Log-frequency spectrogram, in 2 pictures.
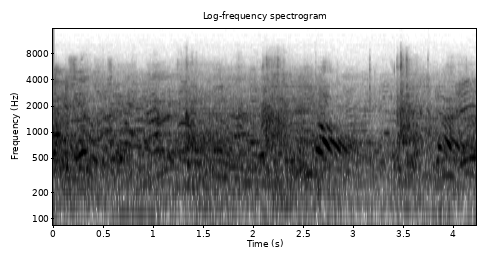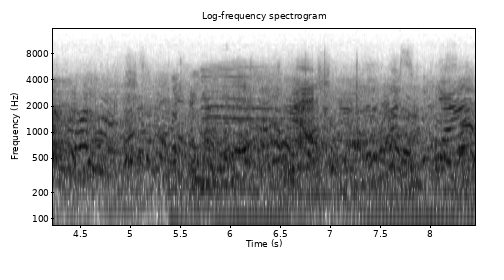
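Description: A crowd of men and women chatters and calls out outdoors.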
